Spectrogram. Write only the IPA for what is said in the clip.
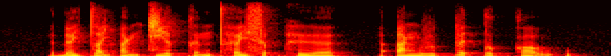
ɗə˨˦j t̪a̰˧˨jʔa̰˧˨ŋt͡ɕi˧ə̯ kə̰˧˥nt̪ʰə̰˧˥jsə˦˥p̚ hɨ˧˩˨ə̯ | ʔa˧ŋvɨ˦˥p̚vɛ˦˥t̚ɣo˨˩k̚ xɔ̰˧˨wʔ

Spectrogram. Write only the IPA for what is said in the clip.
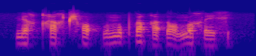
ɳe˦˥χqʰe˦˥χt͡ʃʰɔ˥˩ʔ kʷɛ˦˥ŋʷɯ˦˥pʰu˥˧ qɯ˨˦ʔɾɔ˨˩˦ŋʷɯ˥˧χ ɾe˦˥x

